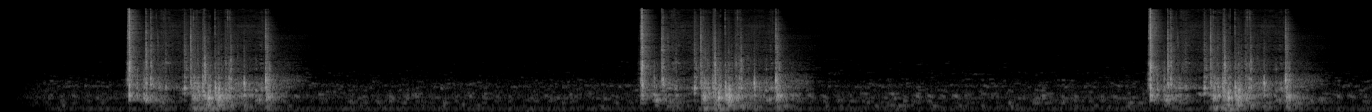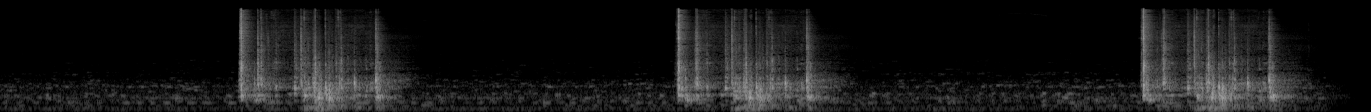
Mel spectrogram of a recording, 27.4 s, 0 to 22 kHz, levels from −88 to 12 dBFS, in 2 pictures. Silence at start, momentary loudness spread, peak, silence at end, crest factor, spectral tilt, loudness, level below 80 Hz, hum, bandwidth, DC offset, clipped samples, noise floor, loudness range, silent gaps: 1.25 s; 15 LU; -2 dBFS; 0.75 s; 34 dB; -1.5 dB/octave; -32 LUFS; -68 dBFS; none; 17 kHz; under 0.1%; under 0.1%; -71 dBFS; 8 LU; none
